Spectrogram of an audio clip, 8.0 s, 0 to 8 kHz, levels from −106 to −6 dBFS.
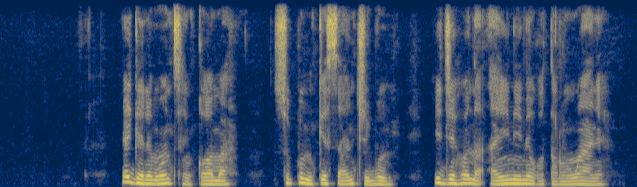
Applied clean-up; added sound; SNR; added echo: none; none; none; none.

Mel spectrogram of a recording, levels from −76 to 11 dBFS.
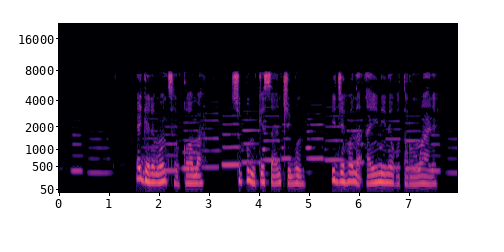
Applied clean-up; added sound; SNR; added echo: classical method spectral subtraction.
